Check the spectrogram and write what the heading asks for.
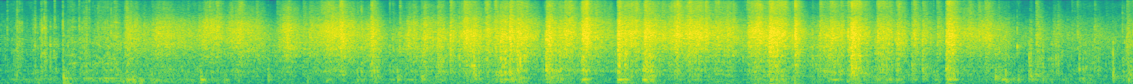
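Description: Heavy-duty aluminum foil crinkling and rattling as a sheet is pulled off the roll from its box and torn off.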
